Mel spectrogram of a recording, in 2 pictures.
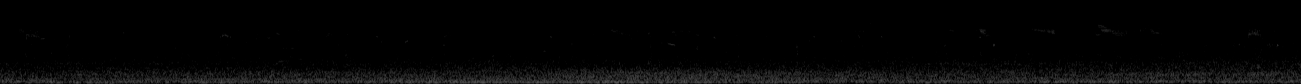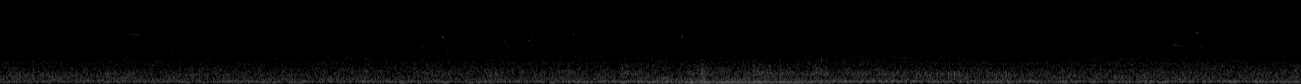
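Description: Faint outdoor ambience: a steady low rumble with many short, faint high bird chirps scattered through, mostly in the first half.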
